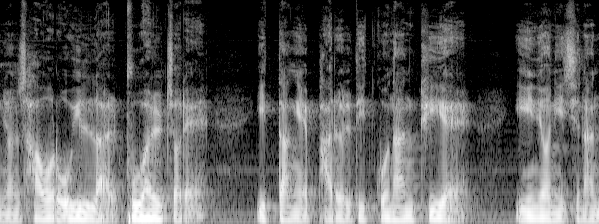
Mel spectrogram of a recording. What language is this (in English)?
Korean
